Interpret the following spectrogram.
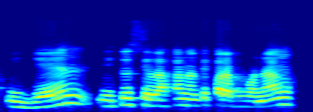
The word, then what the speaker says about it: Ijen: Jadi tulisnya Geopark Ijen itu ya, IG-nya ya. Dibacanya Geopark Ijen.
